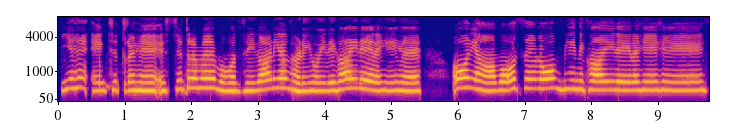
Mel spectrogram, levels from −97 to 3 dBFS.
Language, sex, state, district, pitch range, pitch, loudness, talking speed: Hindi, female, Madhya Pradesh, Bhopal, 265-315 Hz, 275 Hz, -13 LUFS, 160 wpm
